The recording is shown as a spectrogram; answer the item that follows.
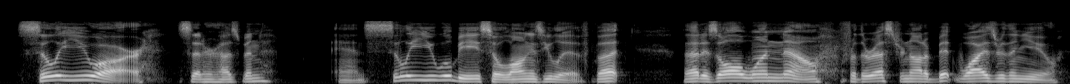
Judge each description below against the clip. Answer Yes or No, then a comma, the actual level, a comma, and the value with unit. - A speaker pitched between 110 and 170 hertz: Yes, low, 135 Hz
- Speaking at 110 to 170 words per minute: No, average, 180 wpm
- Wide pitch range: No, average, 4.2 semitones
